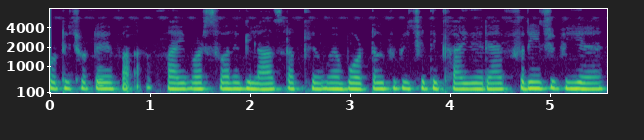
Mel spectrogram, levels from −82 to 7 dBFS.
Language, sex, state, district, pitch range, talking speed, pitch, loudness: Hindi, female, Haryana, Rohtak, 205-225 Hz, 205 wpm, 210 Hz, -13 LUFS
